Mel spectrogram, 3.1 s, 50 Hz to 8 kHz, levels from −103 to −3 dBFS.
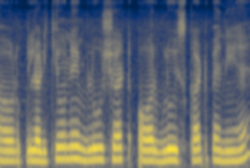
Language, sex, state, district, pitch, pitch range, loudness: Hindi, female, Chhattisgarh, Kabirdham, 195 Hz, 185-210 Hz, -15 LUFS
